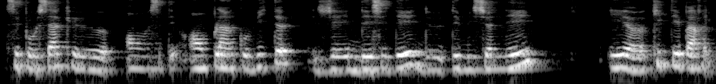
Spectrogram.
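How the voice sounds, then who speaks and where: A woman in her thirties from Vietnam, speaking French with a Vietnamese accent, describing her compost business to camera and often pausing on fillers and restarts. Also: fairly low pitch, fairly even intonation, warm tone, echoey room. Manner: hesitant, many fillers and restarts. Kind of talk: casual talk to camera, halting.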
